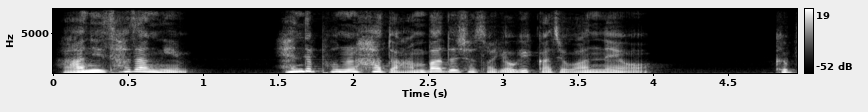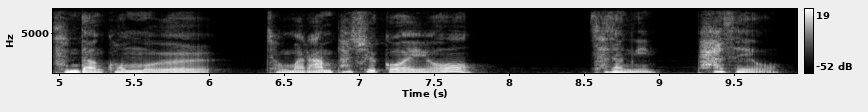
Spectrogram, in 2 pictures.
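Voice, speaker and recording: A flattering property broker in a storybook drama, voiced by a woman narrator. He keeps up an eager, pushy stream of sales talk. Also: on the low side, a little slow.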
